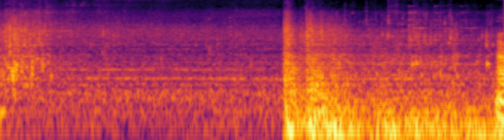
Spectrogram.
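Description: Water pouring away in the Noita video game, a soft trickling wash that gives way to a louder, rushing gush of liquid partway through, steady and close with no talk.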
